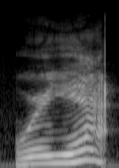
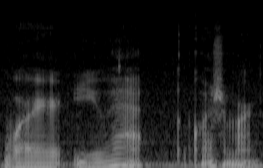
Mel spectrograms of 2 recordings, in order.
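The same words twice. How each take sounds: First: Higher, louder, rising question; high put-on voice. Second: Softer, slow reading aloud; flat quiet read. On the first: Player asks the screen in a high playful voice. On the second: Shown as a demonstration. Player reads the on-screen words, quiet and slow. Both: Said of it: "And I see it at me".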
